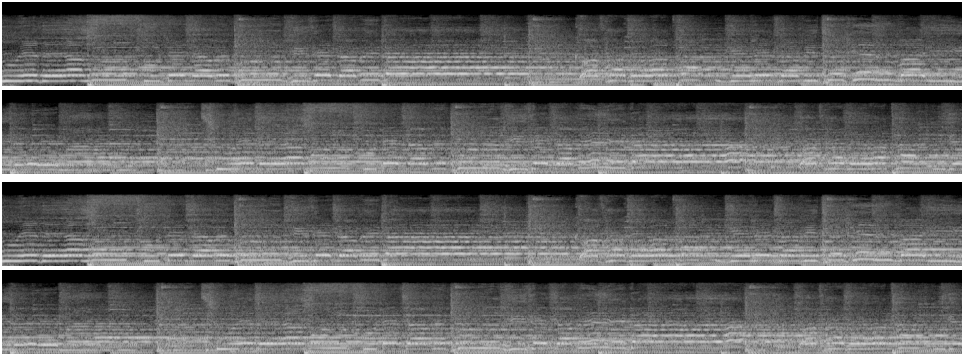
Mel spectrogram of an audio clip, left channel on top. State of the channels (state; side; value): normal; both; correlation 0.69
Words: দে আঙুল ফুটে যাবে ফুল ভিজে যাবে গা কথা দেওয়া থাক গেলে যাবি চোখের বাইরে মা ছুঁয়ে দে আঙুল ফুটে যাবে ফুল ভিজে যাবে গা কথা দেওয়া থাক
